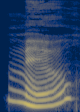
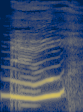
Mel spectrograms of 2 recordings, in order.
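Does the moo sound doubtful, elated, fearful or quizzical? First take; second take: doubtful; fearful. First: The moo sounds doubtful. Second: The moo sounds fearful.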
